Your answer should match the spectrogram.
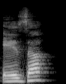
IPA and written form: ɪ-zə (is a)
